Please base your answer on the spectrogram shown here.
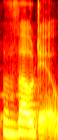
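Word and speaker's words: Vodou: about something called Hoodoo voodoo actually pronounced vodo and I believe there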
